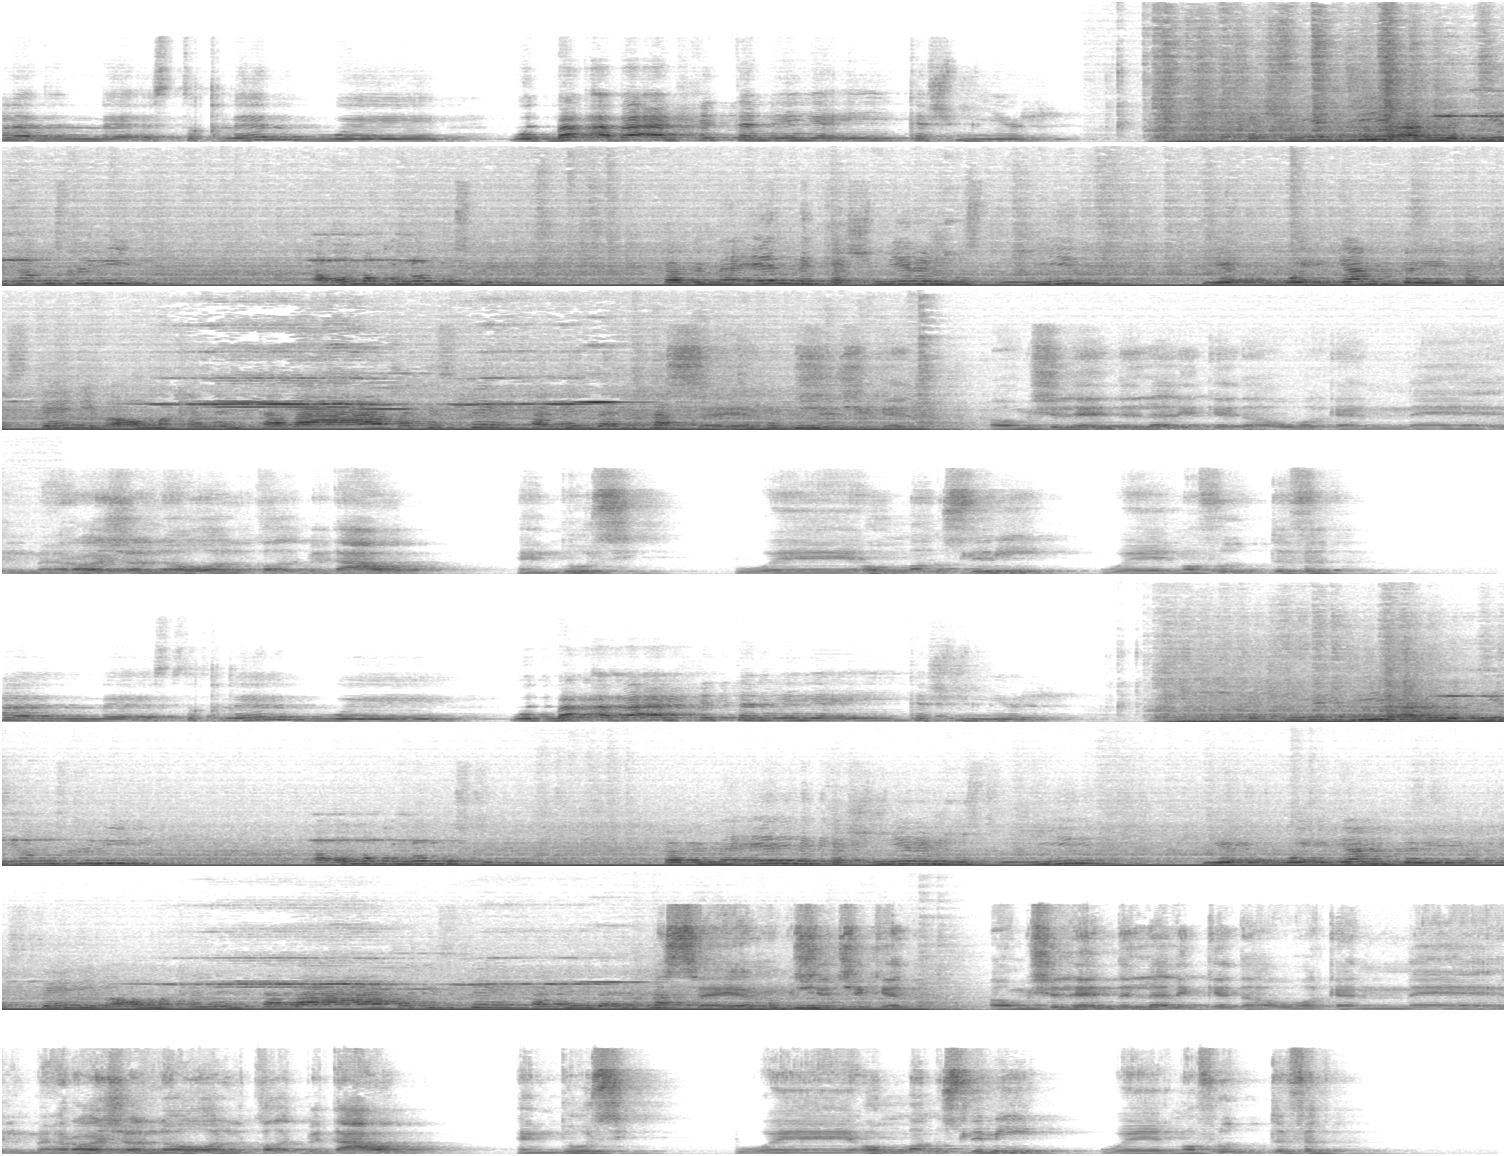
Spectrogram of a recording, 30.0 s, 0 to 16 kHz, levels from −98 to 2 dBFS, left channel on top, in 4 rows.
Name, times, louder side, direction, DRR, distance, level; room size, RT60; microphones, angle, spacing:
voice 1, 0.0-2.2 2.6-5.2 6.2-8.3 9.1-10.3 10.8-13.1 13.5-18.4 18.6-19.3, left 2 dB, 40° left, 5 dB, 5.5 m, -33 dB
sound 1, 5.6-19.8, left 1 dB, 65° left, 8.0 m, -34 dB
voice 2, 18.2-19.7 20.0-24.6 25.1-25.7 26.2-27.8 28.0-29.2, right 2 dB, 40° right, 4 dB, 3.7 m, -41 dB
29.0 x 24.0 x 6.1 m, 0.68 s
head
